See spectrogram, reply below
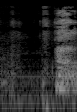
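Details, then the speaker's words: Dog coughing again right after being brought back inside from a walk, where he did not cough: a sudden harsh, throaty cough after a brief quiet moment in a small room. "I just now brought him inside as soon as I got him right you know right there he started that coughing again"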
